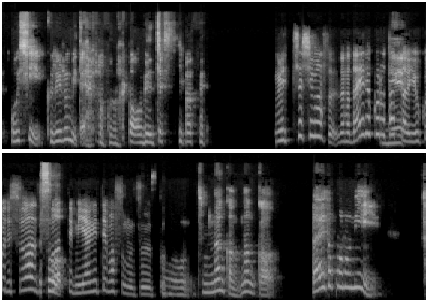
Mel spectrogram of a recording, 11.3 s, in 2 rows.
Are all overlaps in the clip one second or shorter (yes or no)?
yes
